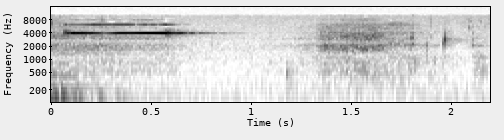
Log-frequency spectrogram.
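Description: A key finder receiver, triggered by pressing its hand transmitter, beeps with a thin, high-pitched electronic tone, held for under a second at modest volume, followed by soft rustling handling noise.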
